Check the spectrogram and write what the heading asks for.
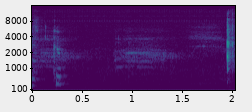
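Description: A child's voice briefly at the start, then faint room noise, with a sharp click just before the end.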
